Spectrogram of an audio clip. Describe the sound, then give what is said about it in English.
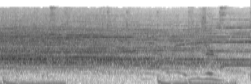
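A large crowd at the beach whoops and cheers continuously on a morning, a dense wash of voices with a few rising shouts standing out, heard over a low rumbling background. “So we have a crowd here.”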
